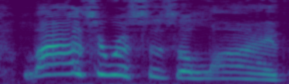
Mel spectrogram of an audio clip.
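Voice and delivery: high, excited crowd call; shouting. A narrator's reading. Crowd pointing at Jesus, shouting high. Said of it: "pointing at Jesus and shouting".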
